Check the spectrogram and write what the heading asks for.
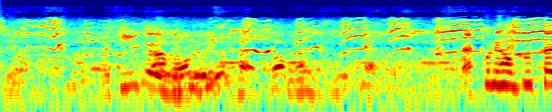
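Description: Labrador puppies whining with short, high cries that rise and fall, over the chatter of voices.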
